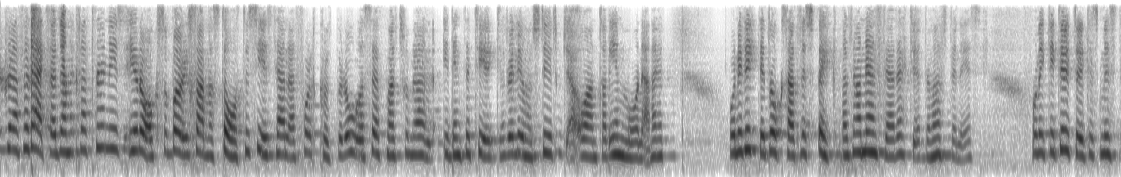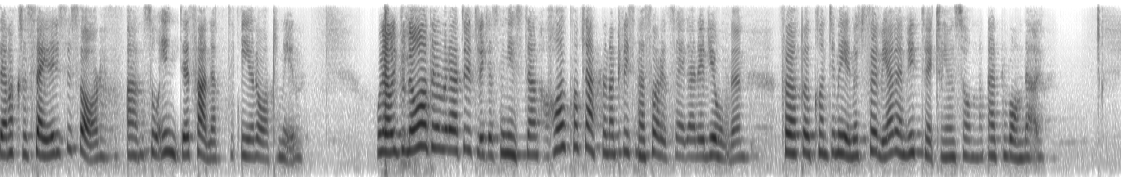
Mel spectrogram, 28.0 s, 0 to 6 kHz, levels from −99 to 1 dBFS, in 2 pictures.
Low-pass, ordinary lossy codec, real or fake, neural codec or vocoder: 5.4 kHz; none; fake; codec, 16 kHz, 0.5 kbps, X-Codec, HuBERT features, trained on general audio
